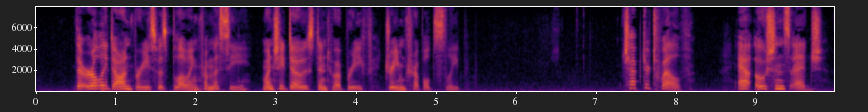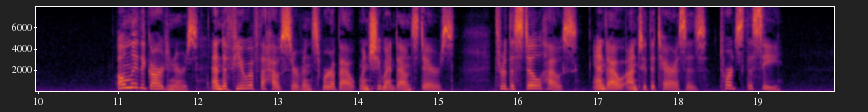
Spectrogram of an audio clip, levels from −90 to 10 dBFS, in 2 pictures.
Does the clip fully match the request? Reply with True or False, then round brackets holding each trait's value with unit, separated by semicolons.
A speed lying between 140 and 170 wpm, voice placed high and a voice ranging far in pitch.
False (155 wpm; 225 Hz; 4.6 semitones)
